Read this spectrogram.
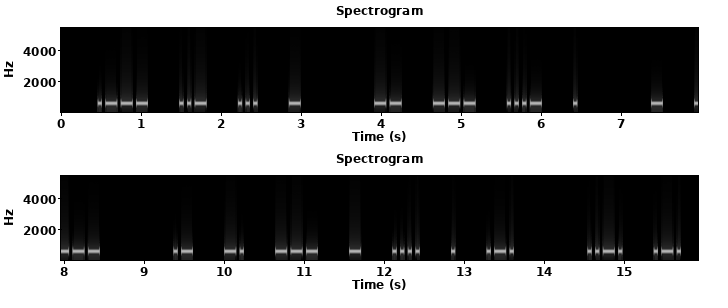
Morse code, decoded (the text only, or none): JUST MOVE TO ANOTHER FR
